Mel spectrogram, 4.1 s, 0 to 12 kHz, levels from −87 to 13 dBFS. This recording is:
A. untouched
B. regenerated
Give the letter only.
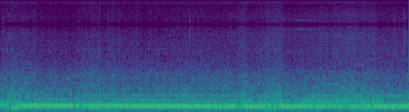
A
